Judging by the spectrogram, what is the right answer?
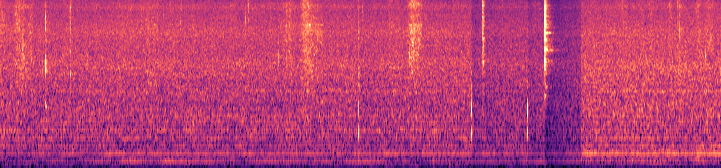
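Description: A knife slicing raw goat meat on a wooden cutting board, the blade giving a few sharp knocks as it meets the board, over a steady machine hum like a running fan. The hum drops out for about half a second around eight seconds in.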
